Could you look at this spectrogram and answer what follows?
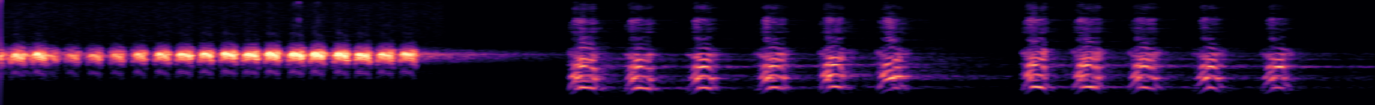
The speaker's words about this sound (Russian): Назови лишний звук. Это лай собаки.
